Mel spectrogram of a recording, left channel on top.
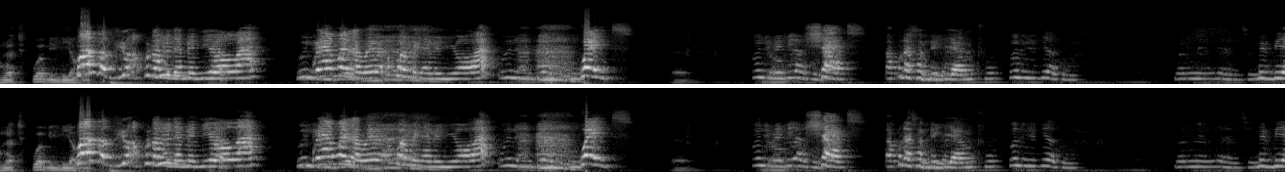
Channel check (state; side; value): normal; both; correlation 0.55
